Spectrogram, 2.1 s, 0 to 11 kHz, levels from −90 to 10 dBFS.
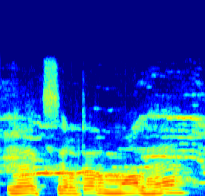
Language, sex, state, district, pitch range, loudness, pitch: Hindi, male, Jharkhand, Ranchi, 185-200 Hz, -12 LUFS, 190 Hz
